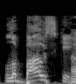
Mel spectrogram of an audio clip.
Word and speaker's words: Lebowski: These are the filmmakers behind The Big Lebowski.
